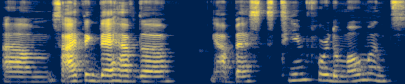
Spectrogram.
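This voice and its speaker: A woman explains immigration rules hesitantly, with many pauses and fillers. Her tone stays flat and level. She speaks at a middle pitch. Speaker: immigration lawyer guest. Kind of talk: explanatory interview answer.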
